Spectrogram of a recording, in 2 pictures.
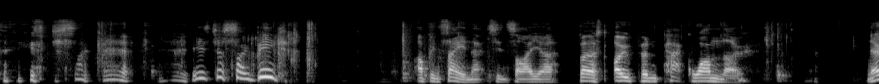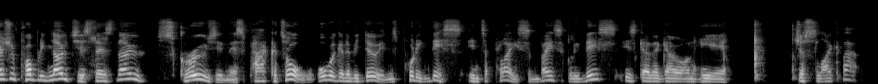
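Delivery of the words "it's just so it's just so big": talking through laughter. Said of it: "why I'm laughing now".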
